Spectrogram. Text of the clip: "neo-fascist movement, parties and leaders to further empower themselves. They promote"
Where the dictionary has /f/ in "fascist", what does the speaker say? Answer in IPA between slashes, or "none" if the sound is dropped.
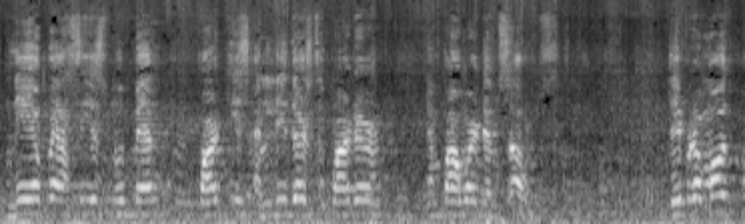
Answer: /p/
